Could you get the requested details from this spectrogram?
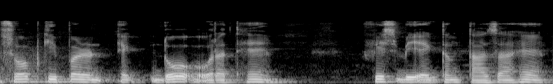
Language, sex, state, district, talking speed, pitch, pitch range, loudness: Hindi, male, Arunachal Pradesh, Lower Dibang Valley, 120 wpm, 110 Hz, 105-120 Hz, -15 LUFS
